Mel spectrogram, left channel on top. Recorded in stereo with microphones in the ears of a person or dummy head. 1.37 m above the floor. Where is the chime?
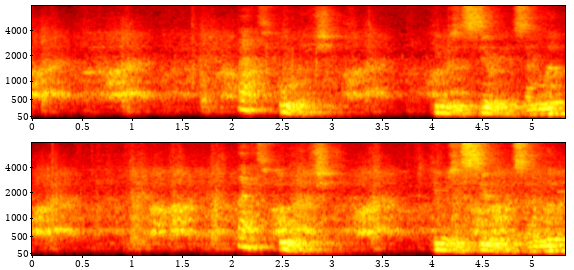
I don't hear a chime.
